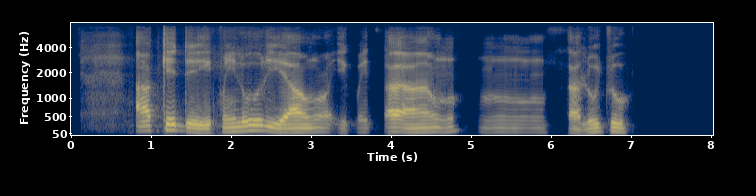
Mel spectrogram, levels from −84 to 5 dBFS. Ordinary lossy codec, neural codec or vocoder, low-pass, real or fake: none; codec, 16 kHz, 0.8 kbps, ZipCodec; 7.2 kHz; fake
